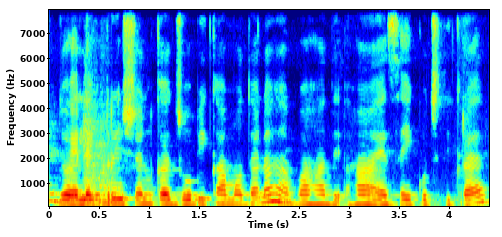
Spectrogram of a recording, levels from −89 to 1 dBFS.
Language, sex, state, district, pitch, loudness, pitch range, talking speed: Hindi, female, Bihar, Patna, 185 Hz, -17 LUFS, 180-195 Hz, 230 wpm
